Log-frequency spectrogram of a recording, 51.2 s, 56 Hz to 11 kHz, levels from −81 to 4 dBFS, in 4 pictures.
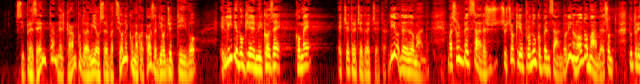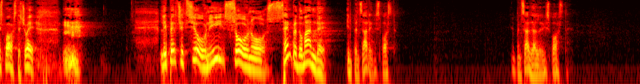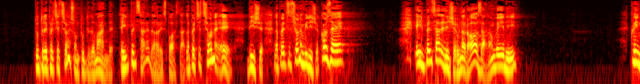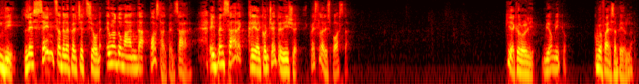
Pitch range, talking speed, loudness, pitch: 145-215 Hz, 140 wpm, -18 LUFS, 170 Hz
